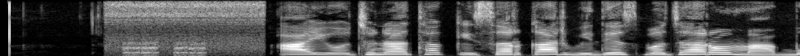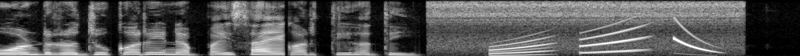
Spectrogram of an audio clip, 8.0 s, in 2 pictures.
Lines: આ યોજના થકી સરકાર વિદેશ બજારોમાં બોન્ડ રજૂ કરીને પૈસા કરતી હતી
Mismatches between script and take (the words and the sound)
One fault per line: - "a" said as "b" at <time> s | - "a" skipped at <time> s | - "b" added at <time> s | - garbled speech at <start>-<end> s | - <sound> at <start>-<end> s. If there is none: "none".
- laugh at 0.6-1.0 s
- chirp at 6.4-7.6 s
